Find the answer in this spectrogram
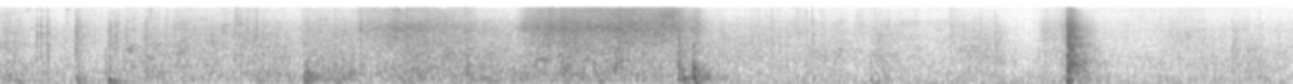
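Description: A large wrapped futon rustling as it is carried into the room and set down, with a few light knocks. One sharp click comes about seven seconds in.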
